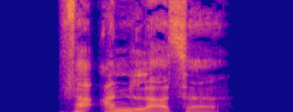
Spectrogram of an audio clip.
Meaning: inflection of veranlassen: 1. first-person singular present 2. first/third-person singular subjunctive I 3. singular imperative
- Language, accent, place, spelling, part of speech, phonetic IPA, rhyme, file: German, Germany, Berlin, veranlasse, verb, [fɛɐ̯ˈʔanˌlasə], -anlasə, De-veranlasse.ogg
